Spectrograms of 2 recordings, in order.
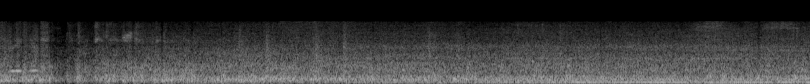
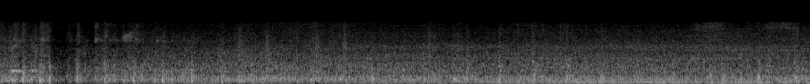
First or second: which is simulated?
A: second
